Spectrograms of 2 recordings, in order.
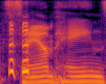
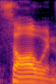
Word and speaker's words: Samhain: here that's right yeah Sam Haynes scares that he said saw one scares my mistake I just phonetically pronounced it um is there a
